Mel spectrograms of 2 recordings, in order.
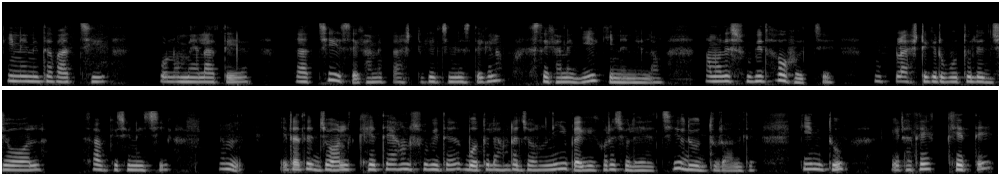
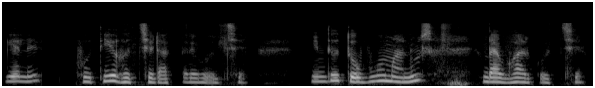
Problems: background sounds at intervals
